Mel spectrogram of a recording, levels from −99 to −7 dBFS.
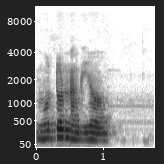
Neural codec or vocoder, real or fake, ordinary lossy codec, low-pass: vocoder, 22.05 kHz, 80 mel bands, WaveNeXt; fake; MP3, 64 kbps; 9.9 kHz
